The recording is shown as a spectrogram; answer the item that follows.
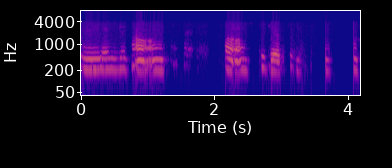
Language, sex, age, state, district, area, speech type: Assamese, female, 45-60, Assam, Sonitpur, rural, conversation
